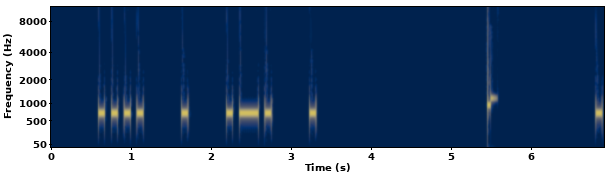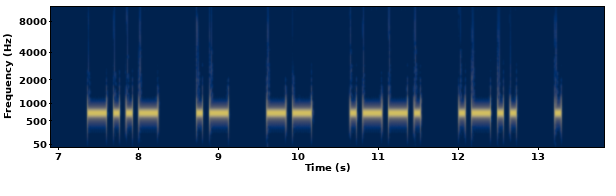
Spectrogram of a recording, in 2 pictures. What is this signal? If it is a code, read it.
Morse code, heard as a keyed tone, about 15 wpm, spaced as for 11 wpm, 700 Hz. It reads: HERE EXAMPLE
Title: 2x Character Spacing - Top 500 Words - 15wpm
